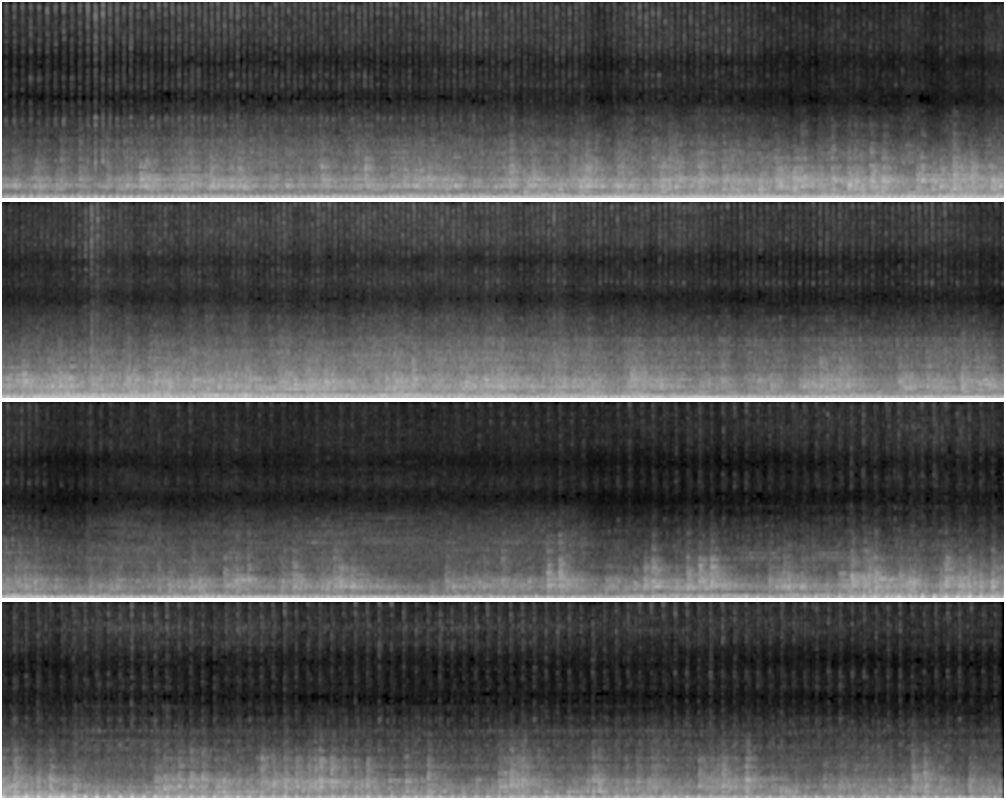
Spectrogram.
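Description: Small petrol engine of a mini concrete mixer running steadily, driving the drum through a double pulley belt reduction. Its note shifts about halfway through.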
